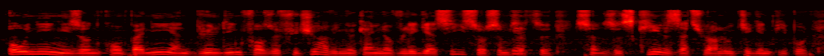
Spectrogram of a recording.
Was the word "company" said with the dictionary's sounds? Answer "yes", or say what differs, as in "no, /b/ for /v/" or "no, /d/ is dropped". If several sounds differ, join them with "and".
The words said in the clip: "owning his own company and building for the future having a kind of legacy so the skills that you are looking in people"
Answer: no, /m/ is dropped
